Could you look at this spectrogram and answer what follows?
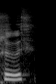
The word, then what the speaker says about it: Puth: Is it Puth or Puth? – Puth, uh-huh.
